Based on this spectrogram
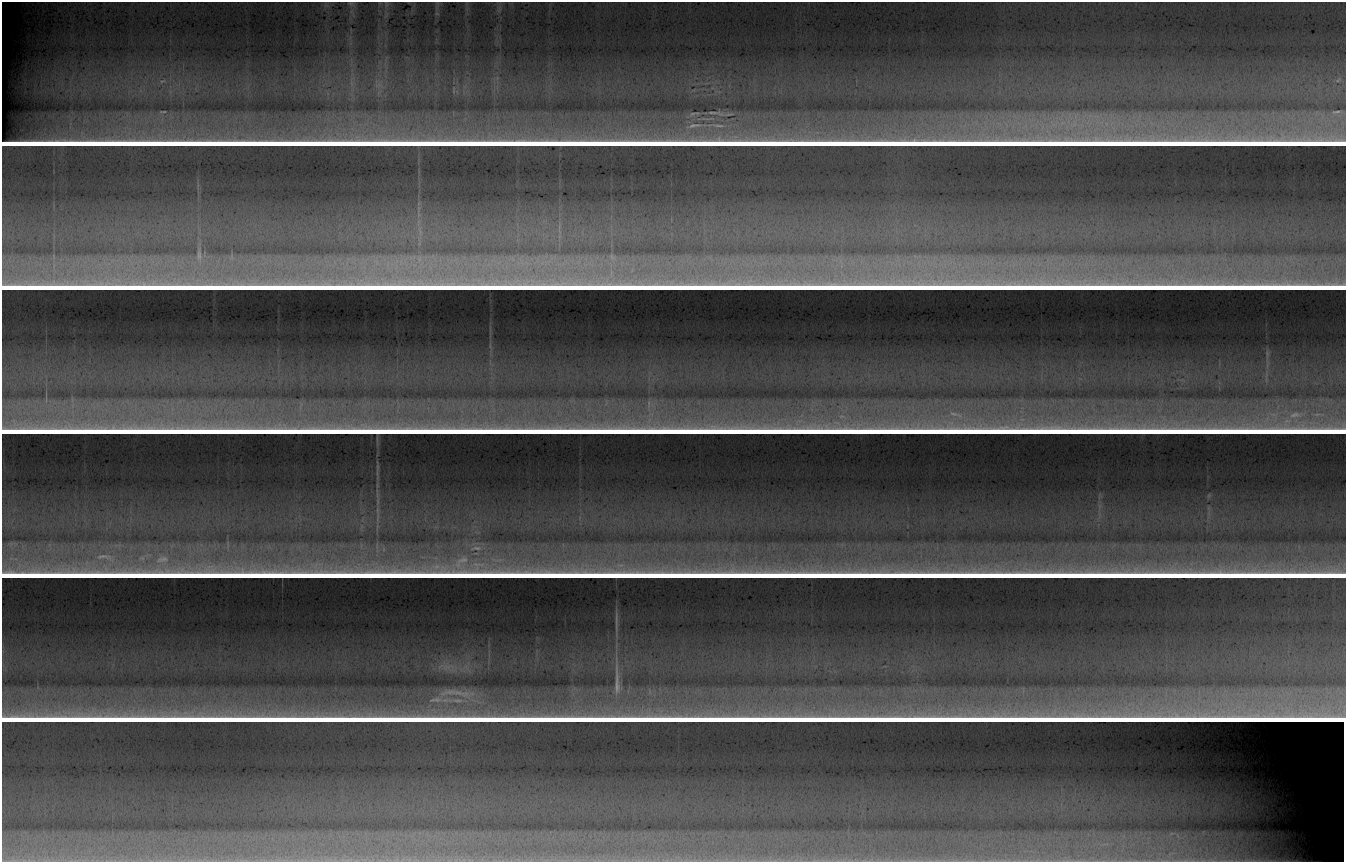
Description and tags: Dante's Wind
Binaural recording of wind and natural environment, from "Dante's View", a scenic lookout on the side of a mountain in Griffith Park, Los Angeles. This is a public area and unfortunate human sounds are present.
park, nature, field-recording, leaves, gusts, wind, environment, birds, rustling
